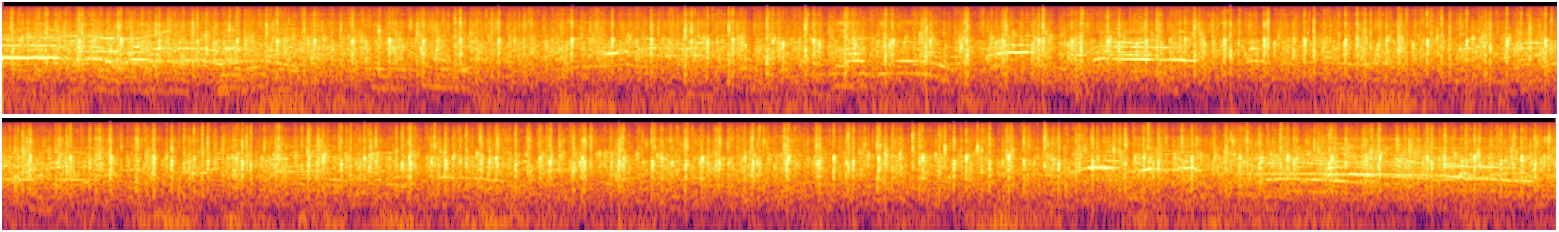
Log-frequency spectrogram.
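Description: Large crowd applauding steadily and without break, with voices calling out over the clapping, most noticeably at the start and again near the end.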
